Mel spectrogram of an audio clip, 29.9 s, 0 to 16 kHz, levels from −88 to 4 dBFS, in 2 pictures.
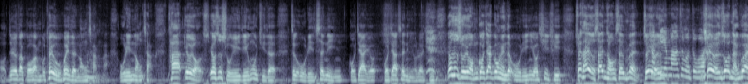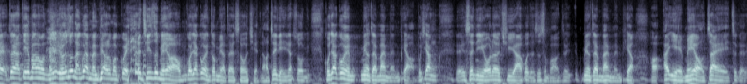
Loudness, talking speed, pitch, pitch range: -17 LUFS, 330 characters per minute, 140 Hz, 120-180 Hz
